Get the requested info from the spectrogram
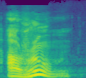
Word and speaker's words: arum: That word crafty in Hebrew is pronounced arum.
